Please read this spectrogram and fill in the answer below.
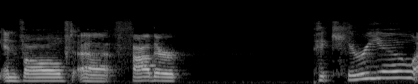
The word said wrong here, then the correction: Pecoraro: I'm probably going to butcher this guy's name. I'll have to find it exactly so I don't butcher his name, guys. But he mentioned there has been speculation. Let me see. Father Pecoraro. Sorry, guys. Father Pecoraro. – You try to pronounce that like that. – Yeah, Pecoraro. Hooked on phonics.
